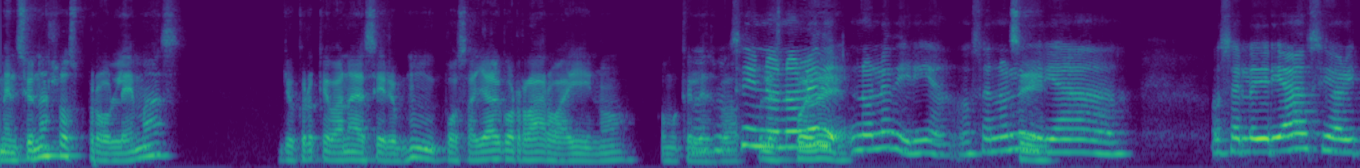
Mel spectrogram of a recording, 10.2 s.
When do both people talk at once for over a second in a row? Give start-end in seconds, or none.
5.2-6.4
